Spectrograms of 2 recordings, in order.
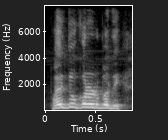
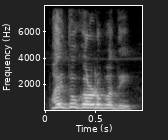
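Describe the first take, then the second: Both takes have the same delivery.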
